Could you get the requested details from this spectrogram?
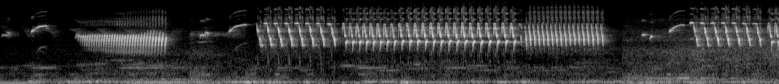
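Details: Canary singing for training other birds: a steady buzzy tone, small whistled chips, then long rapid trills broken by a short pause, with faint low background hum.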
